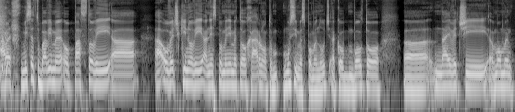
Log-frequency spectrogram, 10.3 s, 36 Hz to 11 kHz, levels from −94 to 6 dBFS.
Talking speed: 140 wpm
